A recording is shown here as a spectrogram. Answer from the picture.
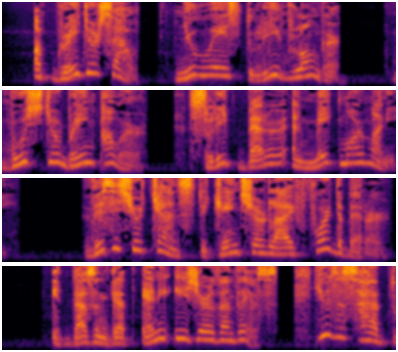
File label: English (Selling)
